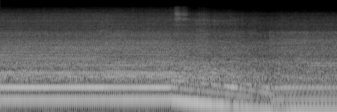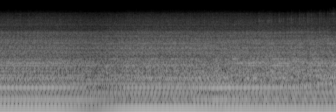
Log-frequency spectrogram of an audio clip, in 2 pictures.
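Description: A sawmill engine runs with a loud, steady drone that drops in pitch partway through.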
